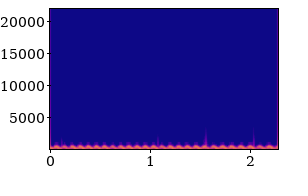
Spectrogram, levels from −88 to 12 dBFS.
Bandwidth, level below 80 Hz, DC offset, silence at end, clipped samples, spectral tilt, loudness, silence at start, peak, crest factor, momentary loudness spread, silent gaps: 1.1 kHz; -54 dBFS; under 0.1%; 0 s; under 0.1%; -15.5 dB/octave; -28 LUFS; 0 s; -16 dBFS; 10 dB; 1 LU; none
